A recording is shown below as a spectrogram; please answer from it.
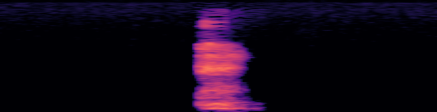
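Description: A man clears his throat once, briefly, about a second in; the rest is silent.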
